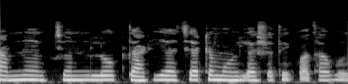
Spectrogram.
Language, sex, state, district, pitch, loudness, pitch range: Bengali, female, Odisha, Malkangiri, 205 Hz, -14 LUFS, 190-205 Hz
